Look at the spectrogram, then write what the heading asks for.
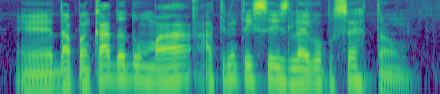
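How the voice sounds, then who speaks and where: Dark and mellow in tone, the voice moves at a fairly slow pace with lively intonation. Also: man. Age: 40s. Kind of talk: radio interview. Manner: halting.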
